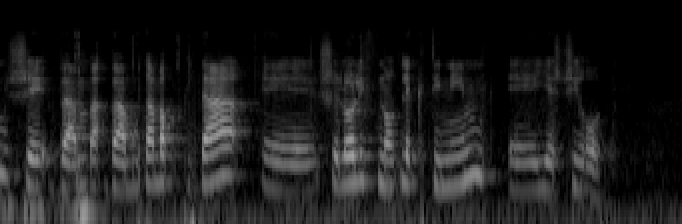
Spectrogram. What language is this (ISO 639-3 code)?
heb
